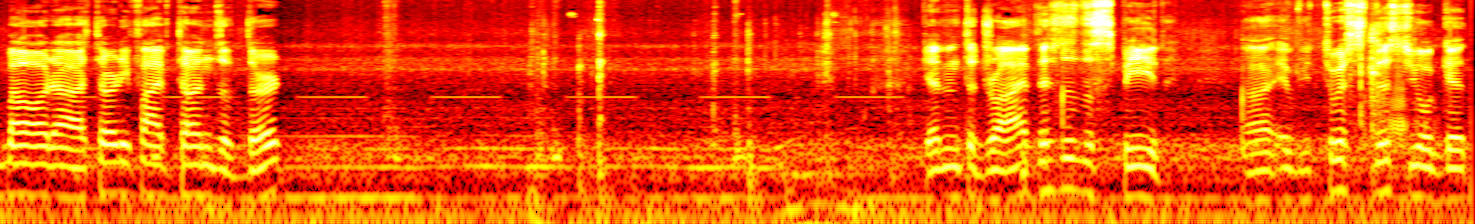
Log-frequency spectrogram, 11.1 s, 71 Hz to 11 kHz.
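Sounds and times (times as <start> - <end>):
diesel engine running: 0.0 - 11.0
backup alarm beeping: 2.3 - 6.8.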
